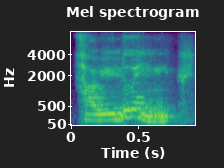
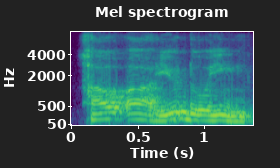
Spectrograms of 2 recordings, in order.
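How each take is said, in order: First: The words are cut short and run together. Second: Every syllable is said fully and separately. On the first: "they cut short" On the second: "we have to say every single letter, syllables, everything"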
